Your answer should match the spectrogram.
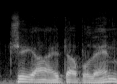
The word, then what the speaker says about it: Ginn: My name is Ginn. I spell it G-I-N-N, like the drink.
